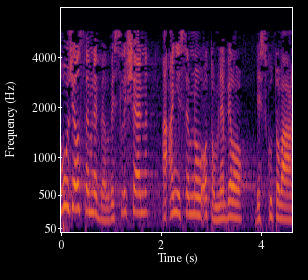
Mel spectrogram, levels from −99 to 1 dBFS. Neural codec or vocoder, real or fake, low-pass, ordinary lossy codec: none; real; 7.2 kHz; MP3, 24 kbps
